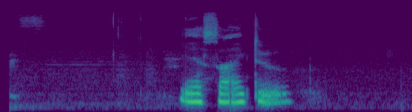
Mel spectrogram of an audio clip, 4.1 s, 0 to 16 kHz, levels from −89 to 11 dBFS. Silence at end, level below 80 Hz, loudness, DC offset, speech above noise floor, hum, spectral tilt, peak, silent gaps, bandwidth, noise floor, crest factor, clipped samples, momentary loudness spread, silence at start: 1.2 s; -80 dBFS; -29 LUFS; under 0.1%; 44 dB; none; -5.5 dB/octave; -14 dBFS; none; 10 kHz; -72 dBFS; 20 dB; under 0.1%; 10 LU; 1.8 s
